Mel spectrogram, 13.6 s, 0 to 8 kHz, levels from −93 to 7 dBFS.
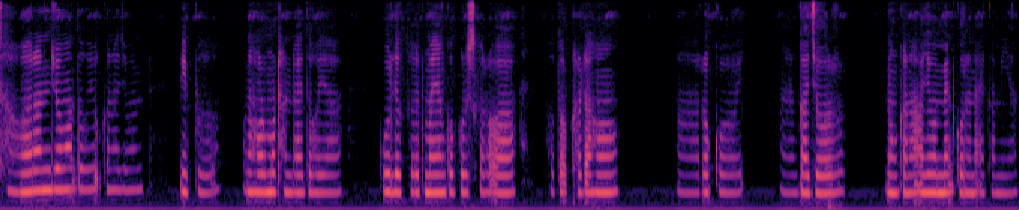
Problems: none marked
